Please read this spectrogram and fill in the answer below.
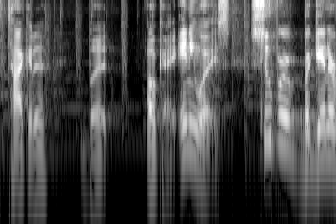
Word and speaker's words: Takeda: Moving on to Takeda, however you want to pronounce it. I think it's Takeda, but okay.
